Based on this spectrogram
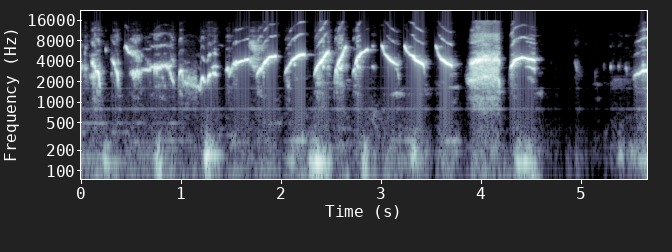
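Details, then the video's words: Canary singing during therapy after losing its singing form: rapid run of bright rising whistled sweeps and short trills, a brief harsh burst near the end, then a pause before one more note. "TERAPI BURUNG KENARI SETELAH AMBROL"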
